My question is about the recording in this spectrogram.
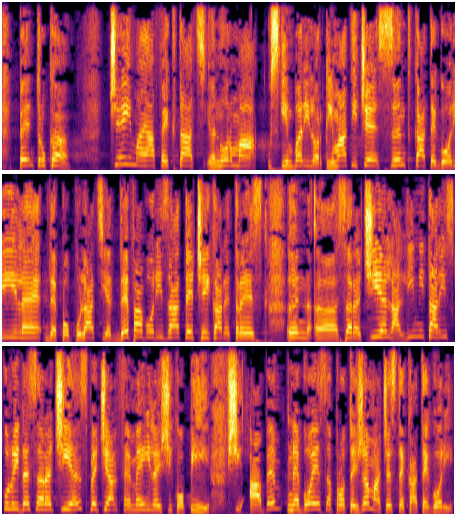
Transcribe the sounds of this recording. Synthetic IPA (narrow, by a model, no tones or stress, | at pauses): pe̞nt̪ɾukə | t͡ʃe̞jmajafe̞kt̪at̪sʲɨnurmaskʲimbəɾilo̞rklimat̪it͡ʃe̞sunt̪kat̪e̞ɡo̞ɾiːle̞d̪e̞po̞pulat̪sije̞d̪e̞favo̞ɾizat̪e̞t͡ʃe̞jkaɾe̞t̪ɾəje̞skɨnsəɾət͡ʃije̞lalimit̪aɾiskulujd̪e̞səɾət͡ʃije̞ɨnspe̞t͡ʃialfe̞me̞jile̞ʃiko̞pijʃiave̞mne̞vo̞je̞səpɾo̞t̪e̞ʒəmat͡ʃe̞st̪e̞kat̪e̞ɡo̞ɾij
